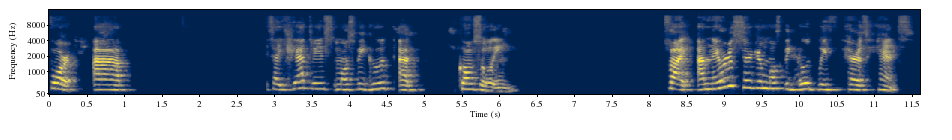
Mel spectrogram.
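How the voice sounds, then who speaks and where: Slow, halting woman reading a textbook. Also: a little high, pushed and bright, low-quality recording. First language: Spanish. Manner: halting, self-correcting reading with restarts. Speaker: student reading textbook exercises.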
